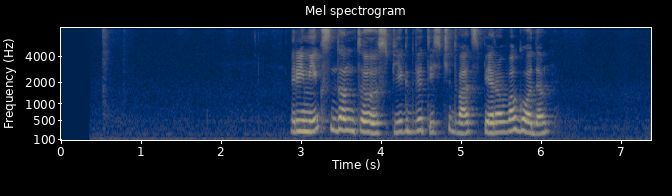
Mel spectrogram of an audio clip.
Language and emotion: Russian, positive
